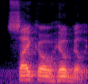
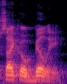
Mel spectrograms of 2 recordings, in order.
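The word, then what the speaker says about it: psychobilly: The box masters describe their music as uh psycho hillbilly. Is that how you say it? Psycho Oh, or no, sorry. Psycho Billy. There you go.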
